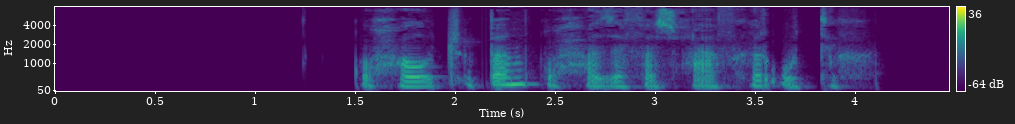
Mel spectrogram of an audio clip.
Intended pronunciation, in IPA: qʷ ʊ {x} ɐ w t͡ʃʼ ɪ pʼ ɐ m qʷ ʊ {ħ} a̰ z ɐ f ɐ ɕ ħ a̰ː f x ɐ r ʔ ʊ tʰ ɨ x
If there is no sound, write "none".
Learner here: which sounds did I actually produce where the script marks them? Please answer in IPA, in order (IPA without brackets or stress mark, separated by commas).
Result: ħ, ħ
